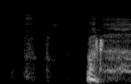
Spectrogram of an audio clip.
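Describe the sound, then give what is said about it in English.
A single loud sneeze: a couple of soft, quick inhales, then a sudden explosive burst that trails off into a breathy, voiced tail. “God bless you.”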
